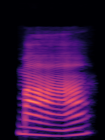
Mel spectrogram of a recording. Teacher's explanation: Dipping, a word for horse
